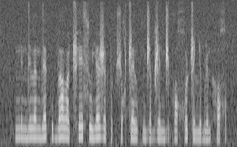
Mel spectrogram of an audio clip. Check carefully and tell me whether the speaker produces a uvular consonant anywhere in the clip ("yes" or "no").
yes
